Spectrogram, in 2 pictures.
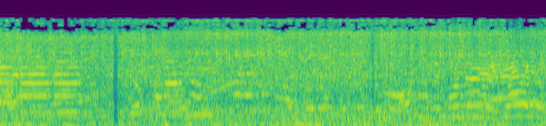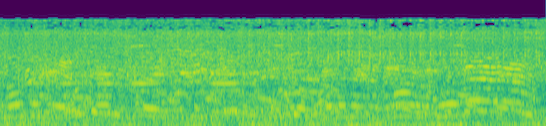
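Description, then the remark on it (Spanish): Busy street traffic on a street in Uribia, La Guajira, with car horns tooting repeatedly and overlapping wails like sirens, over a constant roar of engines and crowd chatter, loud throughout. “Pitos, sirenas.”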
